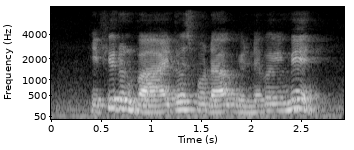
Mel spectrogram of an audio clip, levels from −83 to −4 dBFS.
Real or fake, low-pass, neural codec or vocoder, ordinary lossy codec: real; 7.2 kHz; none; none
